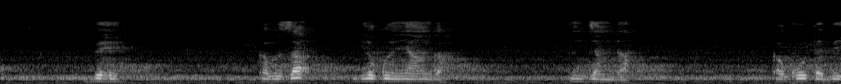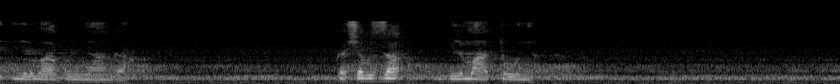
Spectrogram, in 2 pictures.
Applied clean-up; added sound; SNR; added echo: none; none; none; none.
